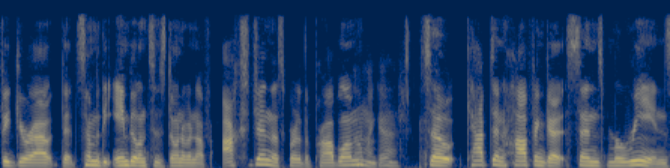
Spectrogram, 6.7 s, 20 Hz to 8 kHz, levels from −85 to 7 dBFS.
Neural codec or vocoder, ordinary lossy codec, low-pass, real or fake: none; MP3, 64 kbps; 7.2 kHz; real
